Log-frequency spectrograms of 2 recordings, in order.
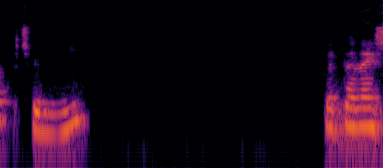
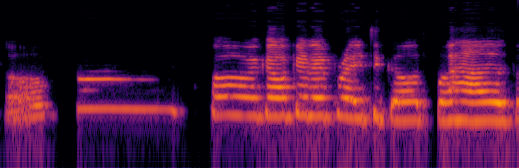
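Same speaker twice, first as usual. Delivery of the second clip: thin high moan of dismay, gaining volume; retold freak-out; 7 semitones higher, slower than usual. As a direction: wail it in retold panic, pitched up. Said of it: "I was freaking out".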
